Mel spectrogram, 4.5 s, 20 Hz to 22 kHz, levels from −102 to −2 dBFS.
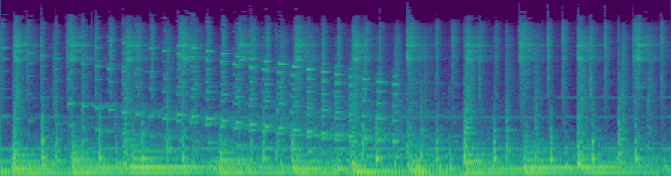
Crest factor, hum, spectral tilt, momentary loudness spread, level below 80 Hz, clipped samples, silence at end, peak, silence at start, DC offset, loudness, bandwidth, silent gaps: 16 dB; none; -5 dB/octave; 3 LU; -32 dBFS; under 0.1%; 0 s; -10 dBFS; 0 s; under 0.1%; -27 LUFS; 16 kHz; none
